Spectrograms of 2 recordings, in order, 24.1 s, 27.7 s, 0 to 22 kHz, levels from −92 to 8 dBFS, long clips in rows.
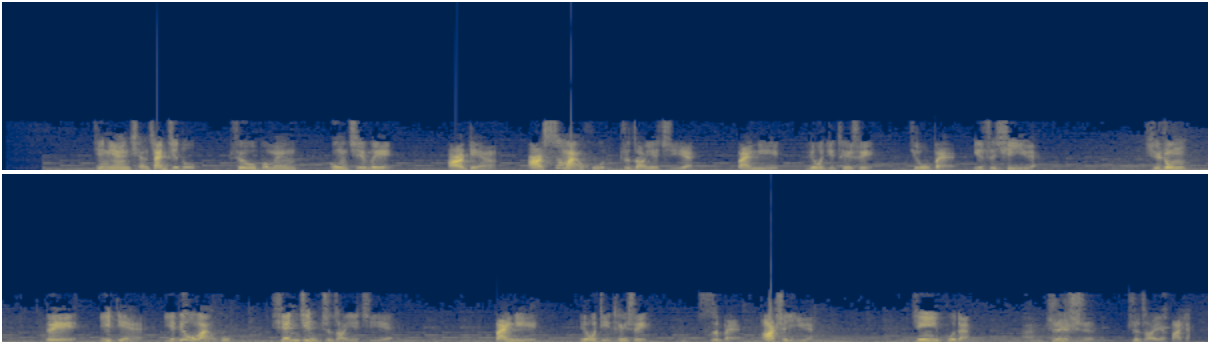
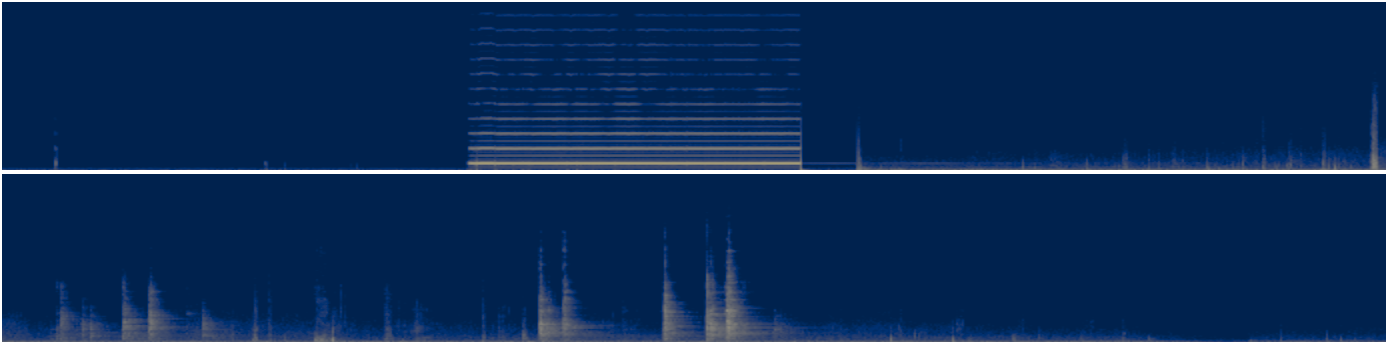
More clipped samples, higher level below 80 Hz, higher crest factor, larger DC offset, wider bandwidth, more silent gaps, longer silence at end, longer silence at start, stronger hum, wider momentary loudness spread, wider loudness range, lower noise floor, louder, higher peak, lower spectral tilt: neither; first, -50 dBFS vs -60 dBFS; first, 26 dB vs 16 dB; neither; second, 7 kHz vs 11 kHz; neither; second, 0.2 s vs 6.4 s; second, 0.4 s vs 4.65 s; neither; about the same, 24 LU vs 24 LU; second, 7 LU vs 25 LU; second, -50 dBFS vs -78 dBFS; first, -23 LUFS vs -28 LUFS; first, 0 dBFS vs -18 dBFS; about the same, -2 dB/octave vs -2 dB/octave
